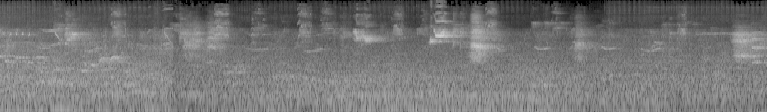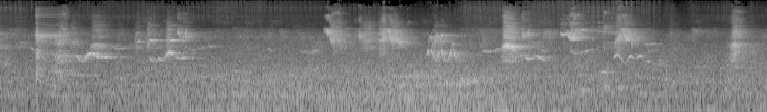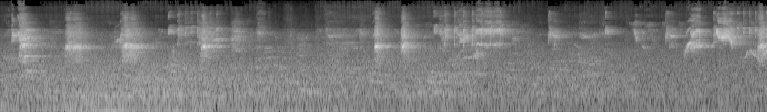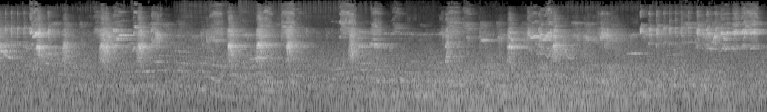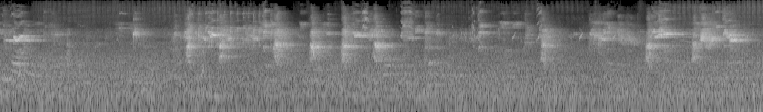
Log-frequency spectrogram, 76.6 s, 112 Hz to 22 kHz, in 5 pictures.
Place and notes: botanical garden Charles University, exotic birds exhibition
annual exhibition in the glasshouse of the Botanical Garden.
25 August 2011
